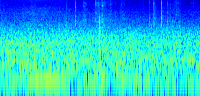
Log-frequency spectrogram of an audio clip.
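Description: Quiet handling of a small paper card and envelope, with a faint tap about a second in, over a steady low hum.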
